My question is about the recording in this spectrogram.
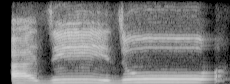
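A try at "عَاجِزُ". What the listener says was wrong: Ajizu beda ya. Jimnya keras, zanya rapuh nih. Ajizu. Ajizu.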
